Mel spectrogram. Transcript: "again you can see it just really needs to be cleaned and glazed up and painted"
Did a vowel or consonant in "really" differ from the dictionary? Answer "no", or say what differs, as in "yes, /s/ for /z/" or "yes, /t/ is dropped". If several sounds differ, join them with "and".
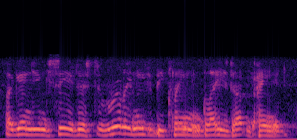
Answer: no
